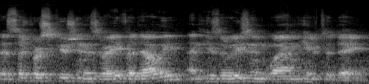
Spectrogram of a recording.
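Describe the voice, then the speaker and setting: Against noticeable background noise and audible room echo, a man with an Iraqi accent speaks at a fairly high pitch. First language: Arabic. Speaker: activist speaker. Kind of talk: public talk. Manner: halting, many fillers.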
